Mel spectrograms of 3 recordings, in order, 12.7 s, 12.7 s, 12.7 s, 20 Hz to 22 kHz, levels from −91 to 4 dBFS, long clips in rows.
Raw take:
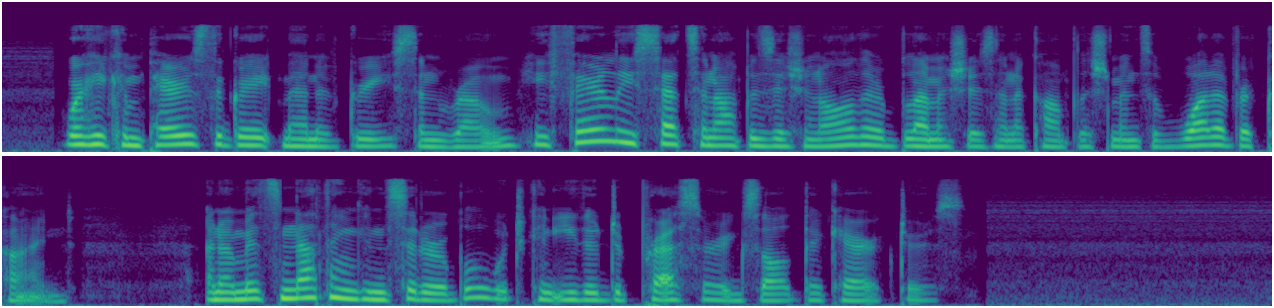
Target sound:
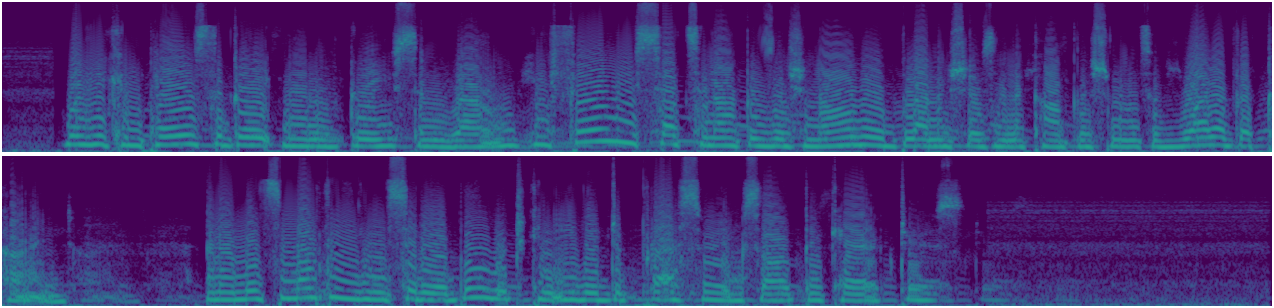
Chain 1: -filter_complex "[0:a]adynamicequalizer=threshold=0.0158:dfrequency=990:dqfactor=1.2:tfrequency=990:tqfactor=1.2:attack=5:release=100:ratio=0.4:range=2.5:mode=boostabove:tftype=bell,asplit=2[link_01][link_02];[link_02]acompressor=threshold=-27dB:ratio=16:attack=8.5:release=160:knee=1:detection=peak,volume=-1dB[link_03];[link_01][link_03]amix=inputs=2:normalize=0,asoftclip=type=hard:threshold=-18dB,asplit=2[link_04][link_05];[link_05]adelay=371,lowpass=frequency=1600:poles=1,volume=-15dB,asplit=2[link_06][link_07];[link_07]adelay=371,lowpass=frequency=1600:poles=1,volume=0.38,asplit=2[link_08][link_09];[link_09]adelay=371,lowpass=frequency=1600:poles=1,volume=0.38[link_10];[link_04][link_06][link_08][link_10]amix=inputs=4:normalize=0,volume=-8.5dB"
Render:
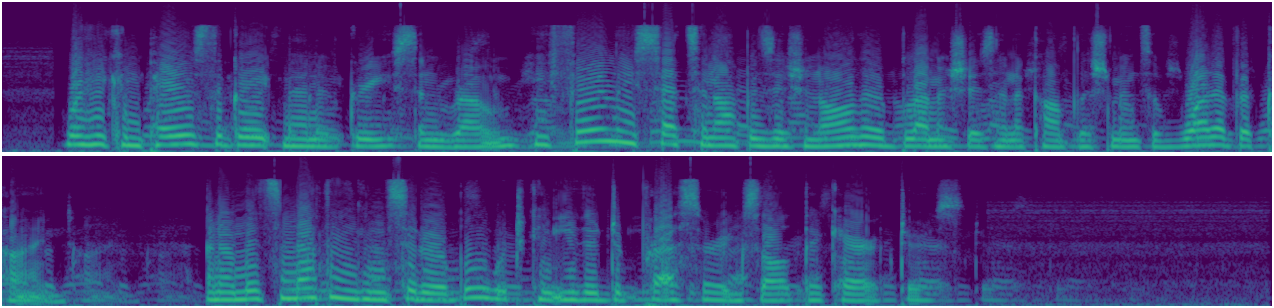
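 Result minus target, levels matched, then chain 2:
hard clipping: distortion −7 dB
-filter_complex "[0:a]adynamicequalizer=threshold=0.0158:dfrequency=990:dqfactor=1.2:tfrequency=990:tqfactor=1.2:attack=5:release=100:ratio=0.4:range=2.5:mode=boostabove:tftype=bell,asplit=2[link_01][link_02];[link_02]acompressor=threshold=-27dB:ratio=16:attack=8.5:release=160:knee=1:detection=peak,volume=-1dB[link_03];[link_01][link_03]amix=inputs=2:normalize=0,asoftclip=type=hard:threshold=-30dB,asplit=2[link_04][link_05];[link_05]adelay=371,lowpass=frequency=1600:poles=1,volume=-15dB,asplit=2[link_06][link_07];[link_07]adelay=371,lowpass=frequency=1600:poles=1,volume=0.38,asplit=2[link_08][link_09];[link_09]adelay=371,lowpass=frequency=1600:poles=1,volume=0.38[link_10];[link_04][link_06][link_08][link_10]amix=inputs=4:normalize=0,volume=-8.5dB"

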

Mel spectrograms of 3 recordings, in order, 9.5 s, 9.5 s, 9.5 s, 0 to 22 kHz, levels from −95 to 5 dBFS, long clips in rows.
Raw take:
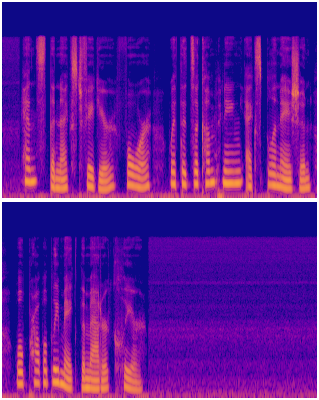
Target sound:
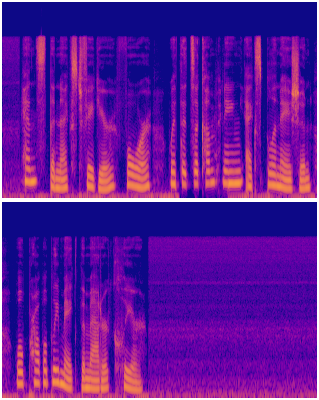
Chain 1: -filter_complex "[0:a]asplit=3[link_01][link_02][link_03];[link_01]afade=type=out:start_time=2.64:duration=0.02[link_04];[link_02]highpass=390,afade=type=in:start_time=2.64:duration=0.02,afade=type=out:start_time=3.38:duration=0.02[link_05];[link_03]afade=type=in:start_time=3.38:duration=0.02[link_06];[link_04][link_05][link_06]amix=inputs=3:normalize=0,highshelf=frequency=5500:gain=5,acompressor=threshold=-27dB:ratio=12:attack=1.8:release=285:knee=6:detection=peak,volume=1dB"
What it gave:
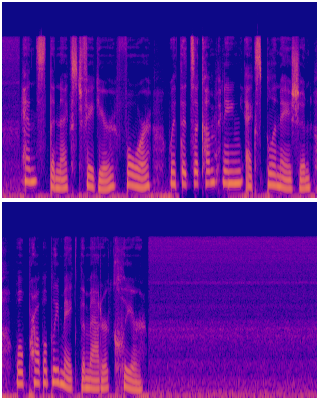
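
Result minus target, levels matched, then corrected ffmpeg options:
downward compressor: peak gain reduction +8.5 dB
-filter_complex "[0:a]asplit=3[link_01][link_02][link_03];[link_01]afade=type=out:start_time=2.64:duration=0.02[link_04];[link_02]highpass=390,afade=type=in:start_time=2.64:duration=0.02,afade=type=out:start_time=3.38:duration=0.02[link_05];[link_03]afade=type=in:start_time=3.38:duration=0.02[link_06];[link_04][link_05][link_06]amix=inputs=3:normalize=0,highshelf=frequency=5500:gain=5,acompressor=threshold=-17.5dB:ratio=12:attack=1.8:release=285:knee=6:detection=peak,volume=1dB"

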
